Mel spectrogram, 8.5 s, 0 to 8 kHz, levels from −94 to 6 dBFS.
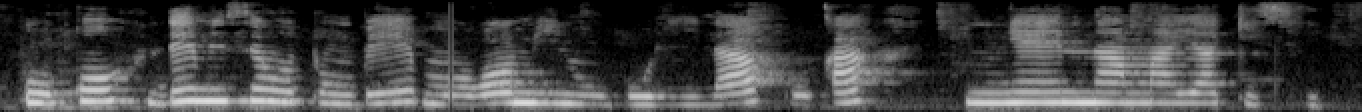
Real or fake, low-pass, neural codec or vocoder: real; 7.2 kHz; none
